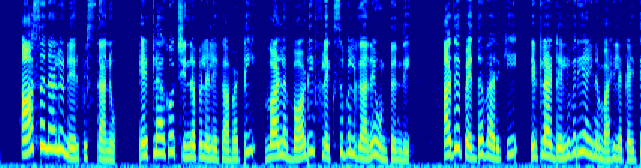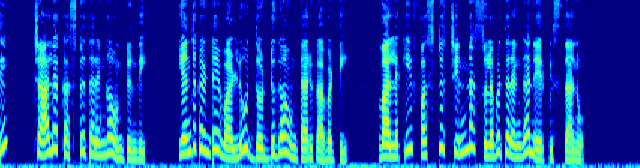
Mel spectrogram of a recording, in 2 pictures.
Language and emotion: Telugu, neutral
